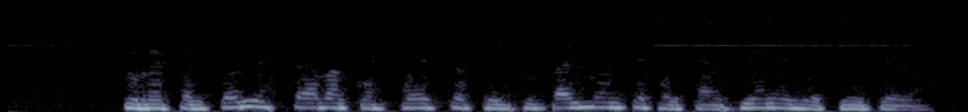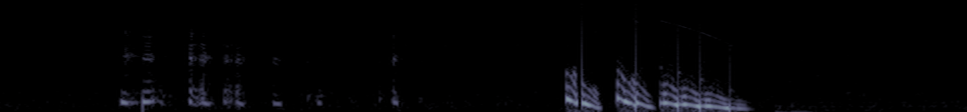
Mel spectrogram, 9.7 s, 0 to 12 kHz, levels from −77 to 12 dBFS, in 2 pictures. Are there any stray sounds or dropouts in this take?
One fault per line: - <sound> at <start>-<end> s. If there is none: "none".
- laugh at 5.4-7.0 s
- chirp at 7.7-8.6 s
